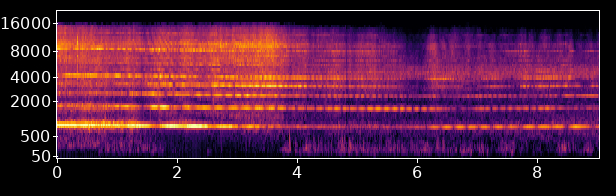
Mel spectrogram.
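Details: Su-35 RC jet EDFs (5-blade rotors, 2600kv motors on 6S) at high rpm: a high steady screech over the fan whine with pulsing vibration, from a cheap shaft adapter and mounting pads detached by vibration.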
